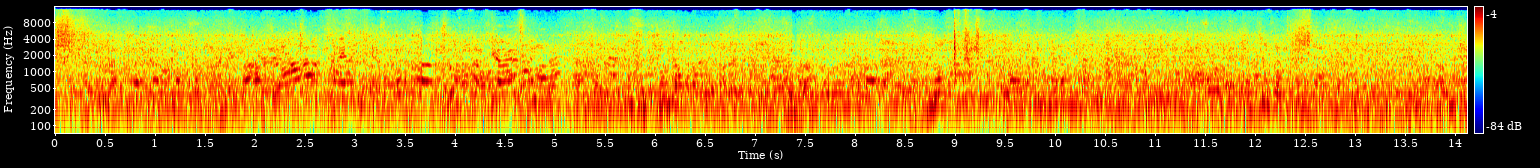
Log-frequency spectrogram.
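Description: A crowd of men and women talk and call out nearby outdoors.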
